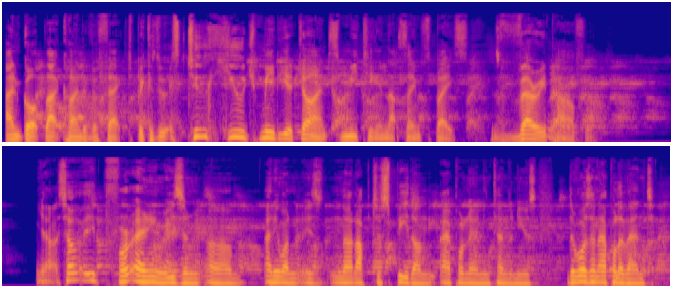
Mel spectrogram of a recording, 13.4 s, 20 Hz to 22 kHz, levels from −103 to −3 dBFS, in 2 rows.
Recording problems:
echo of what is said; noticeable; throughout; 290 ms later, 15 dB below the speech

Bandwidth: 14.5 kHz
